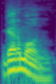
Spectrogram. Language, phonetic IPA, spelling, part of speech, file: Russian, [ɡɐrˈmon], гормон, noun, Ru-гормон.ogg
- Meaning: hormone (substance produced by the body that affects physiological activity)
